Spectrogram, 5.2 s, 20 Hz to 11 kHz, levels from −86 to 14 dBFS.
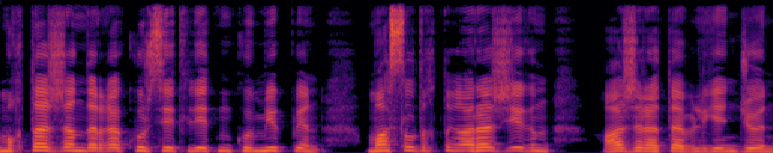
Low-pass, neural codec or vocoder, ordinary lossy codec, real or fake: none; none; none; real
